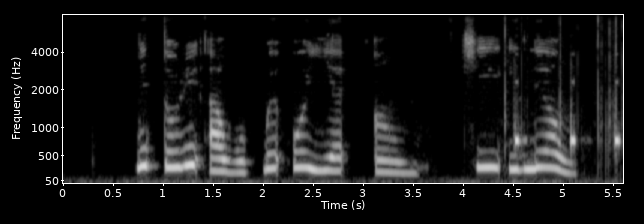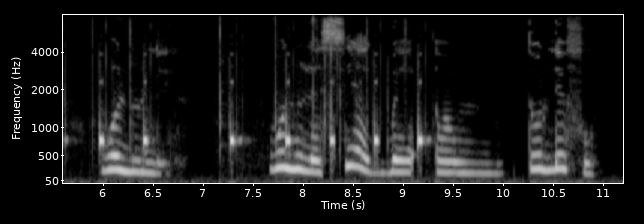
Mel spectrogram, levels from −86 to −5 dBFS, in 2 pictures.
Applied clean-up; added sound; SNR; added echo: neural diffusion model UNIVERSE++.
